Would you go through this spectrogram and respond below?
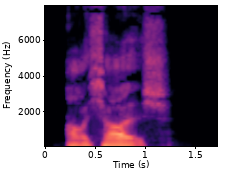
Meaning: archaic
- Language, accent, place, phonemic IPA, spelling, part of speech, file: German, Germany, Berlin, /arˈçaːɪʃ/, archaisch, adjective, De-archaisch.ogg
